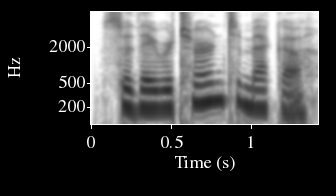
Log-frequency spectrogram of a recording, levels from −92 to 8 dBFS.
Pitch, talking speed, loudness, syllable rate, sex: 205 Hz, 210 wpm, -14 LUFS, 6.1 syllables/s, female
